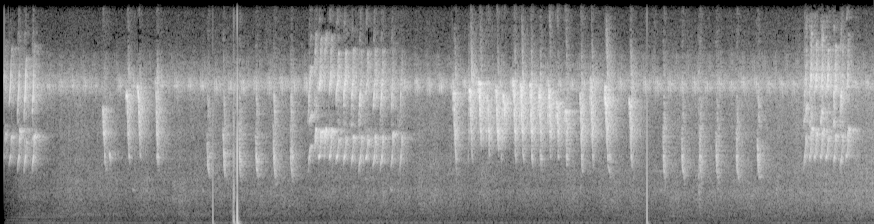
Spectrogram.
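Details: Kinoi song from a songbird training recording of an actively singing bird: bursts of high, thin chirps and trills in short phrases, with a steady high whine, low hum and a few sharp clicks behind.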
